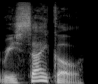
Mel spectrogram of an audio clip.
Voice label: "recycle", spanish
